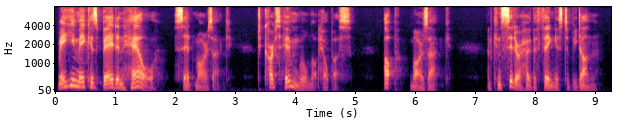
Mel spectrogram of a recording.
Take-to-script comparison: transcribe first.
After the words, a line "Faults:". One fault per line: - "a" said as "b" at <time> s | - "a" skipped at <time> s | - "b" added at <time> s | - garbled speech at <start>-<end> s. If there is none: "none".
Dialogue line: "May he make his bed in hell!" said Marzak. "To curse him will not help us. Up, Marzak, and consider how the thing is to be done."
"May he make his bed in hell!" said Marzak. "To curse him will not help us. Up, Marzak, and consider how the thing is to be done."
Faults:
none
